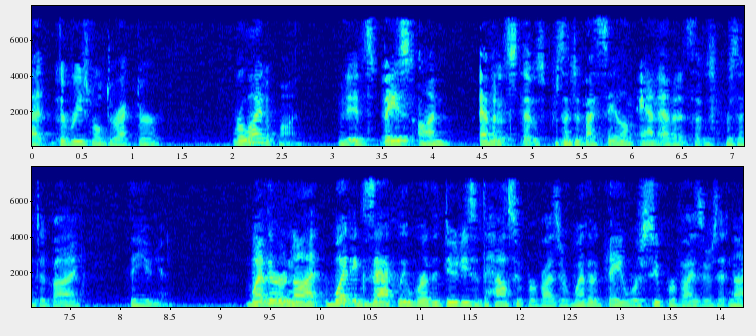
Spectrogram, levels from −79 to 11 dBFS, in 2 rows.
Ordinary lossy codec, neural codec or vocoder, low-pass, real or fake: AAC, 32 kbps; none; 7.2 kHz; real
